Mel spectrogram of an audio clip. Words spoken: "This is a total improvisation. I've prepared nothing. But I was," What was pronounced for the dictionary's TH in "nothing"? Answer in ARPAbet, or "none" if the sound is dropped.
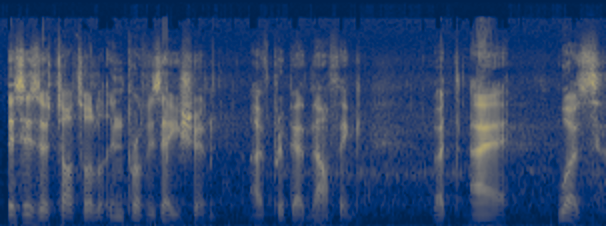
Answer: TH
